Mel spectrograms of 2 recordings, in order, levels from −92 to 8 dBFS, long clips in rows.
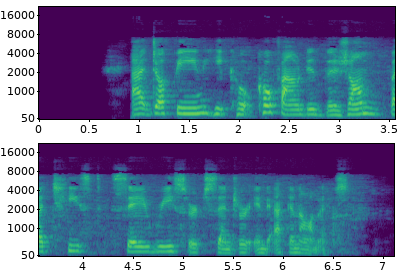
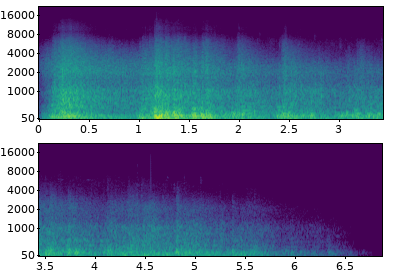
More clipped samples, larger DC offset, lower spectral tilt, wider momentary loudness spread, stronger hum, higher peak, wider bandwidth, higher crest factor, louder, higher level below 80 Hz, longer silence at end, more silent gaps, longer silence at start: neither; neither; second, -3 dB/octave vs -8.5 dB/octave; second, 7 LU vs 22 LU; neither; about the same, -2 dBFS vs 0 dBFS; first, 9.6 kHz vs 7.2 kHz; about the same, 18 dB vs 22 dB; about the same, -19 LUFS vs -21 LUFS; second, -64 dBFS vs -26 dBFS; second, 0.3 s vs 1.2 s; neither; first, 0.7 s vs 0.05 s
